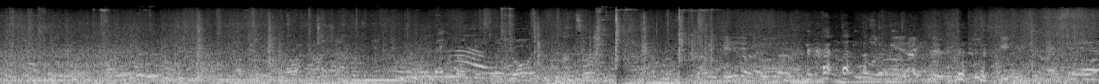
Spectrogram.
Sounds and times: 0.0s market atmosphere V 10.9s

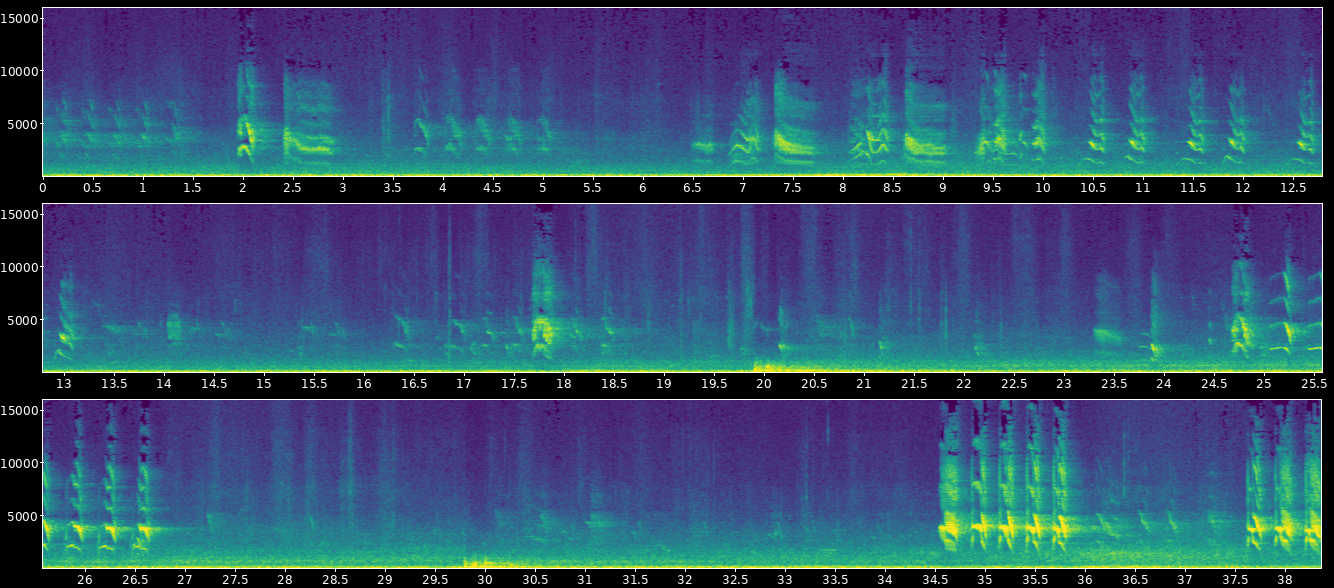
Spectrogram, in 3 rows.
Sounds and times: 30.0s birds 38.3s

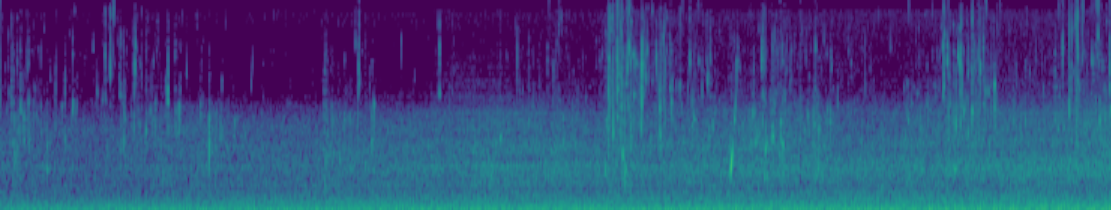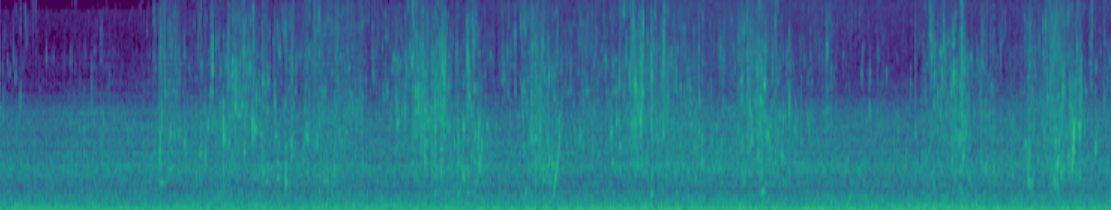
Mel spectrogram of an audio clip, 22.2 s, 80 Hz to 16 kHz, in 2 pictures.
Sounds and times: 0.0s boat is passing by on the Seine river 22.2s
10.6s hopper dredger is cleaning constantly the river bed 22.2s

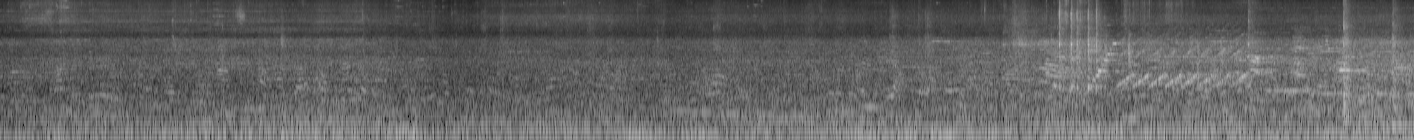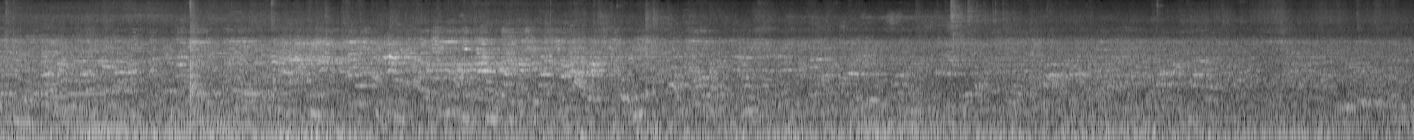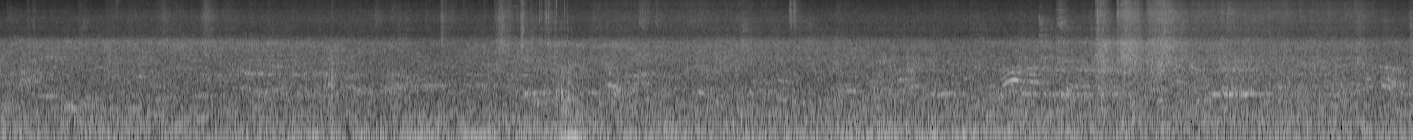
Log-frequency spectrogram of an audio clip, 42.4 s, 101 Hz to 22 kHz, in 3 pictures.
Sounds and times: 0.0s Traffic Sound 42.4s

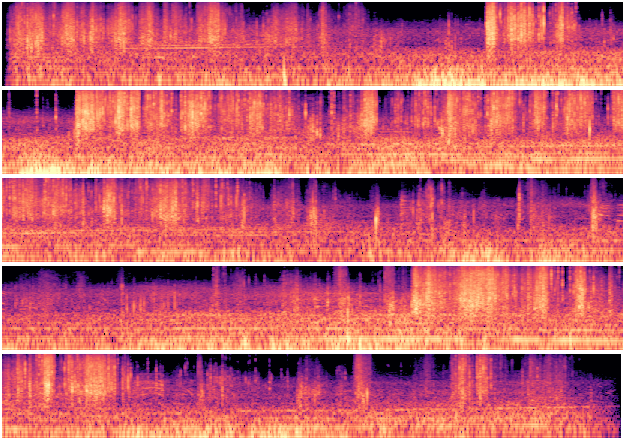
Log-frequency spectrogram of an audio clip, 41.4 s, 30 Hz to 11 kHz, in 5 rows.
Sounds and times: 0.0s walking through plastic material 41.0s

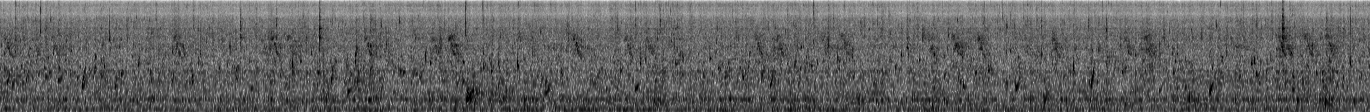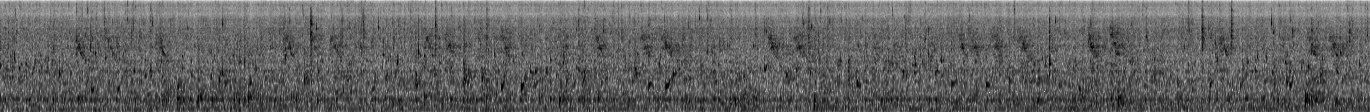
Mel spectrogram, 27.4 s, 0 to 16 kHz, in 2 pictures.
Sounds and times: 0.0s open canal at street level, clean water 27.4s

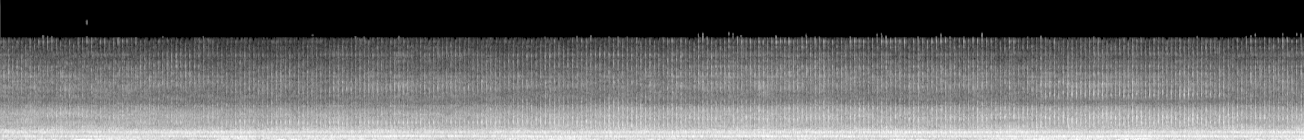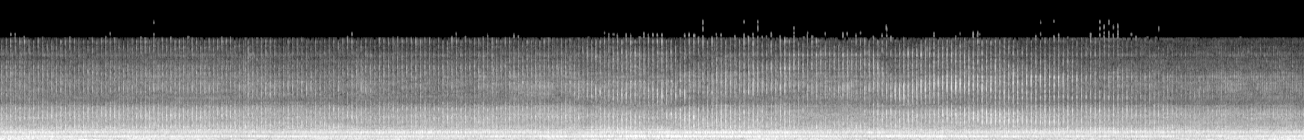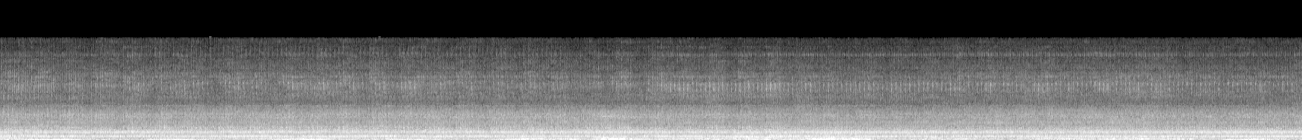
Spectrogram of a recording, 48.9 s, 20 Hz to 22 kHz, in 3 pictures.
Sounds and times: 0.0s 16 mm movie projectors 48.8s

